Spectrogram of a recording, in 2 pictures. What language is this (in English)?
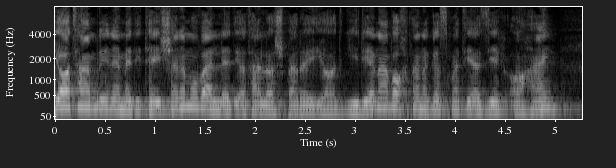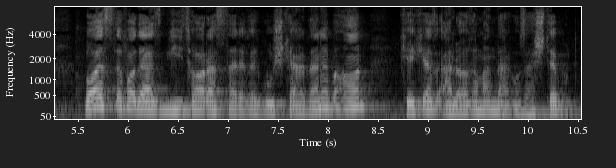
Persian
